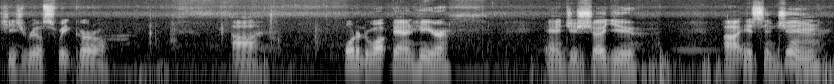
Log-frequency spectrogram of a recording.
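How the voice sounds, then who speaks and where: Long, frequent pauses break up this man's speech in a Southern US accent. Noticeable background noise is present. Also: medium pitch for a man, ordinary pitch variation, fairly slow pace. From US South, North Carolina. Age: 60s. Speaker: vlogger, citizenship consultant. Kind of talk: casual walking vlog. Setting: outdoors, walking. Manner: halting, many fillers.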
